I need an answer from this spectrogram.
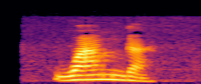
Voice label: "wanga", Mooré

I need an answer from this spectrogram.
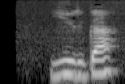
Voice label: "yirga", Mooré

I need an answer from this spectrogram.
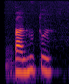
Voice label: "bã-lʋtem", Mooré; epilepsy

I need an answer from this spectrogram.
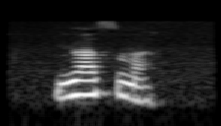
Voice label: "yõasma", moore

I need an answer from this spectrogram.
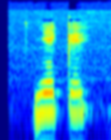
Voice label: "yẽke", Mooré

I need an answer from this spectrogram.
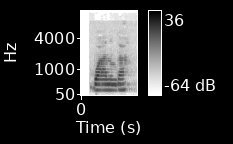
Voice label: "boalenga", Mooré; in a perfect shape

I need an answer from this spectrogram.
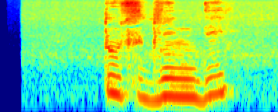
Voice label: "tus-gĩndi", moore

